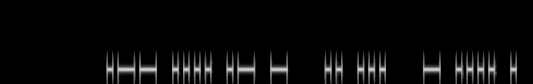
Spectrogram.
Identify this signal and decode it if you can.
Morse code, heard as a keyed tone, about 22 wpm, 700 Hz. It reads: WHAT IS THE
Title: Sentences from Top 900 Words 22wpm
